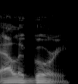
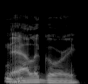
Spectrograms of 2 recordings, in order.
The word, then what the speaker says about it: Allegory: So it's pronounced the Allegory, Allegory, and you're absolutely right about the definition.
